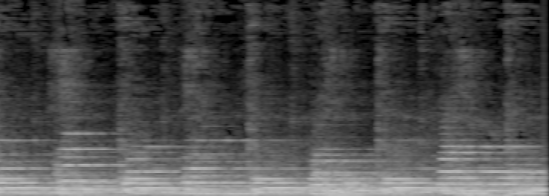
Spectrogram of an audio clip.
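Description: Steel pan ensemble playing: lead pans struck with mallets in ringing chords that change every second or so, over notes from the large barrel bass pans.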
